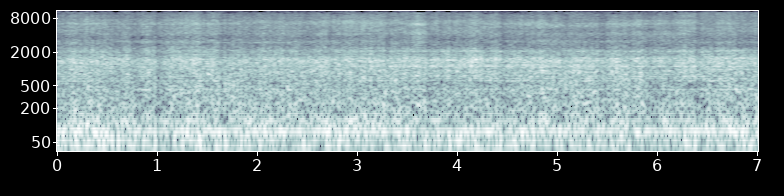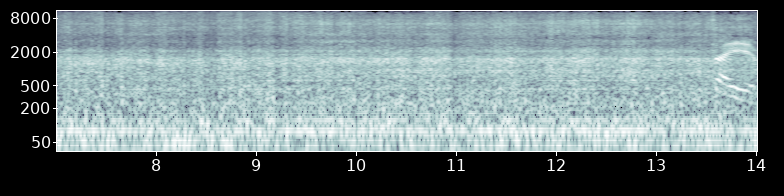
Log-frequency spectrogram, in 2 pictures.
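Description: Wind roars loudly and steadily past a microphone at speed.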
